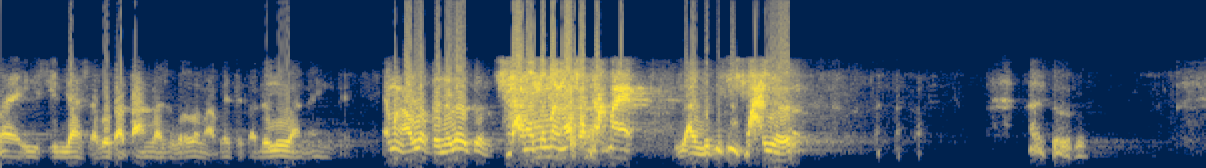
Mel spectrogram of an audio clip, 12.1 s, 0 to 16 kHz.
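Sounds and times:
man talking: 0:00.0 - 0:09.0, 0:10.1 - 0:11.0
low background hiss: 0:00.0 - 0:12.0.

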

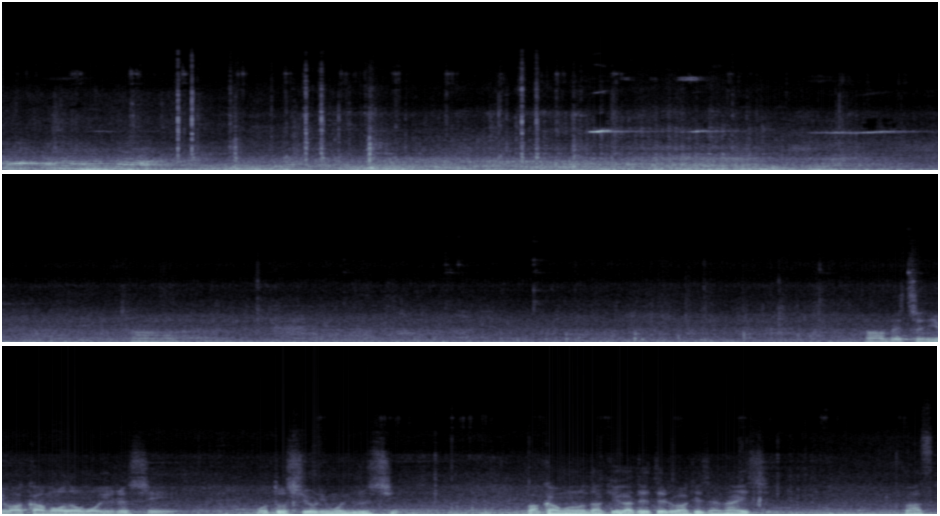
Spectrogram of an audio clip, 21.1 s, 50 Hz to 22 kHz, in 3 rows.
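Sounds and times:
street noise: 0:00.0 - 0:21.0.

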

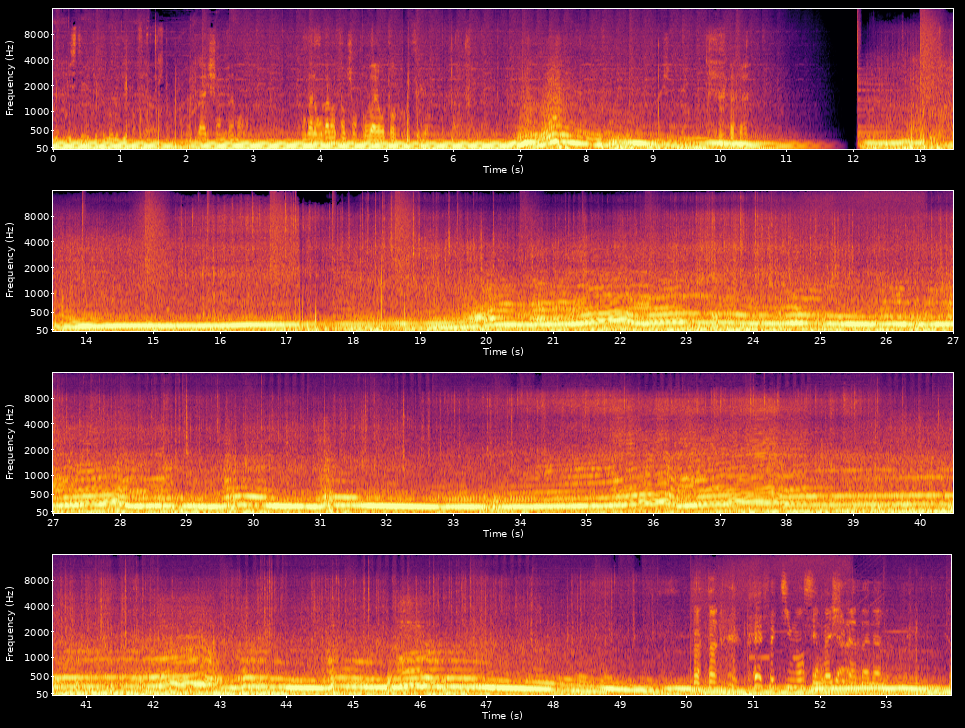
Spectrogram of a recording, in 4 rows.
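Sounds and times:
car engine revving from cabin: 0:02.3 - 0:10.7, 0:17.8 - 0:53.9.

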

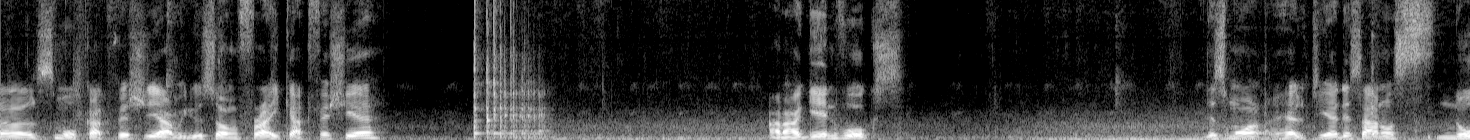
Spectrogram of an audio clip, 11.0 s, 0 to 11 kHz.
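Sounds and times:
metal bowl clattering on concrete: 0:03.6 - 0:04.2.

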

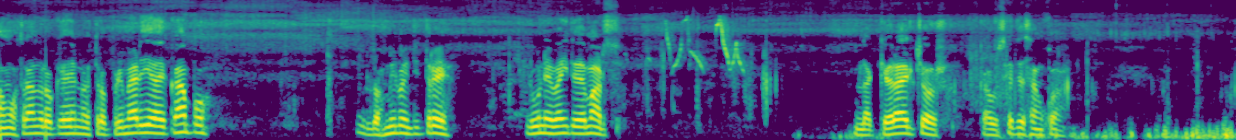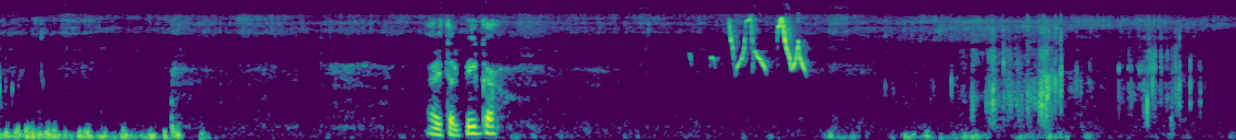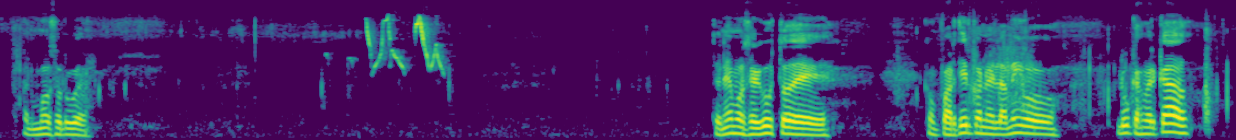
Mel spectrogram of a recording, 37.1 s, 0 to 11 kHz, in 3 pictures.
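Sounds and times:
footsteps crunching on gravel: 0:06.1 - 0:08.0, 0:09.2 - 0:12.6, 0:21.0 - 0:26.1, 0:33.6 - 0:37.0
bird calling: 0:06.2 - 0:07.6, 0:19.2 - 0:20.6, 0:27.9 - 0:29.4.

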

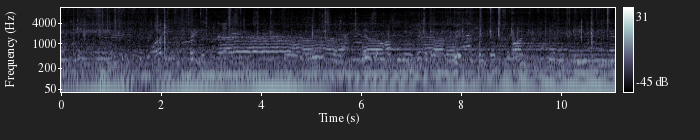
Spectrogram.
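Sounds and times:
airliner cabin hum: 0:00.0 - 0:11.0
man's melodic recitation: 0:00.0 - 0:11.0.

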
